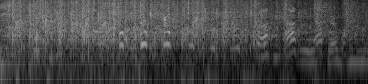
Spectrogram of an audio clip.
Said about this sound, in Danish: Mine damer og herrer, så vi skal vi give en hånd for den historie.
